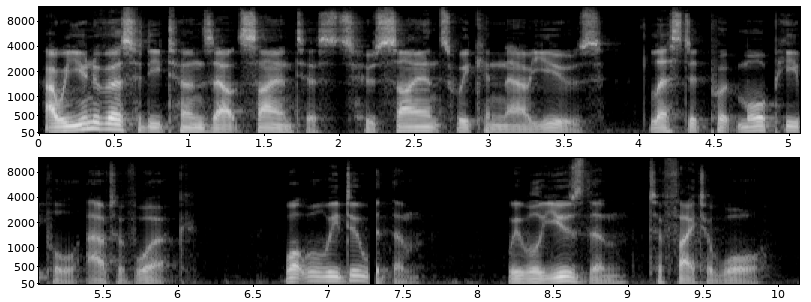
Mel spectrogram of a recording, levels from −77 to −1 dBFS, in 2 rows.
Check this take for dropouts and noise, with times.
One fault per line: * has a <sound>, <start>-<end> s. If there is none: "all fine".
* has a dropout, 7.3-7.3 s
